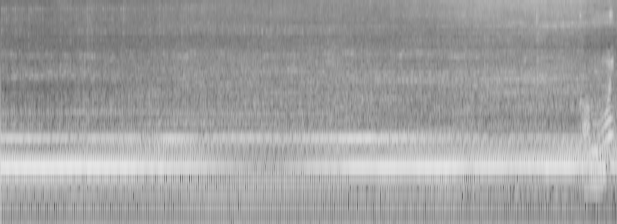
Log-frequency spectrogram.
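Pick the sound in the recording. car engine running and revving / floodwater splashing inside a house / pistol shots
car engine running and revving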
